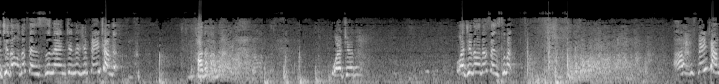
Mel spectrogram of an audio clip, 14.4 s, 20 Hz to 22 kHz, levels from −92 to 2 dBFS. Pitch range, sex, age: 325-445 Hz, female, 30-49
